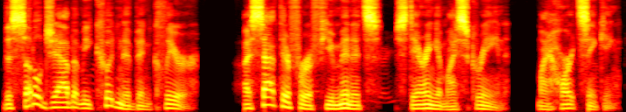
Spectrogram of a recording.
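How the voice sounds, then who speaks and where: A man's voice: lowish voice, very animated, moderate pace, no echo. A man reading a dramatic first-person story aloud as a scripted narration.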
